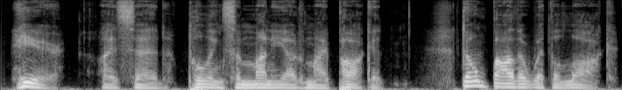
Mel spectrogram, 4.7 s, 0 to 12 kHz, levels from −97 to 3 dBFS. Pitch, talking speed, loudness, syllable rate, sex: 110 Hz, 195 wpm, -18 LUFS, 5.6 syllables/s, male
